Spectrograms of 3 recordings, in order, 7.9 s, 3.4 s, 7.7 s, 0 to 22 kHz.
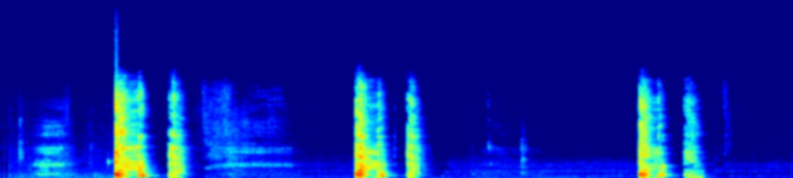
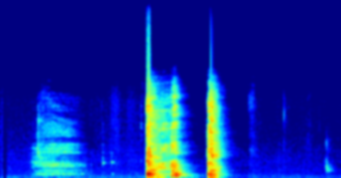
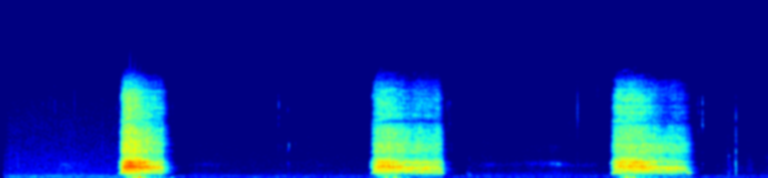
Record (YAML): three_cough_length: 7.9 s
three_cough_amplitude: 31954
three_cough_signal_mean_std_ratio: 0.22
cough_length: 3.4 s
cough_amplitude: 32768
cough_signal_mean_std_ratio: 0.23
exhalation_length: 7.7 s
exhalation_amplitude: 23471
exhalation_signal_mean_std_ratio: 0.32
survey_phase: beta (2021-08-13 to 2022-03-07)
age: 18-44
gender: Female
wearing_mask: 'No'
symptom_abdominal_pain: true
symptom_fatigue: true
symptom_headache: true
symptom_onset: 5 days
smoker_status: Never smoked
respiratory_condition_asthma: true
respiratory_condition_other: false
recruitment_source: Test and Trace
submission_delay: 1 day
covid_test_result: Positive
covid_test_method: RT-qPCR
covid_ct_value: 27.9
covid_ct_gene: ORF1ab gene
covid_ct_mean: 28.2
covid_viral_load: 580 copies/ml
covid_viral_load_category: Minimal viral load (< 10K copies/ml)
